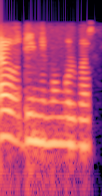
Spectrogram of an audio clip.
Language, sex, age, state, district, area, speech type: Bodo, female, 30-45, Assam, Udalguri, rural, conversation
